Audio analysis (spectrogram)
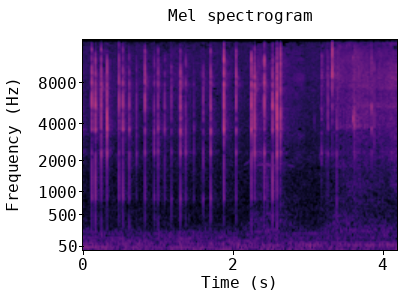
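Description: Long nails scratch and tap the teeth and edge of a small, solid, yellow-painted wooden toy comb held in both hands. Quick, dry, bright clicks and raspy scratches come in rapid bursts over a faint low hum, easing into softer, sparser scraping near the end.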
